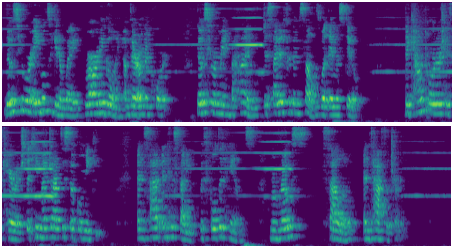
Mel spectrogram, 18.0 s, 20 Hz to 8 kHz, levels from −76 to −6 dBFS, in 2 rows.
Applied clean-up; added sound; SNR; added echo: classical method WPE with log-MMSE.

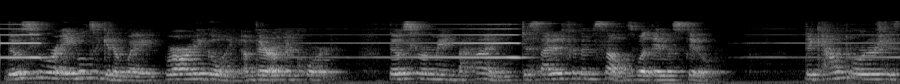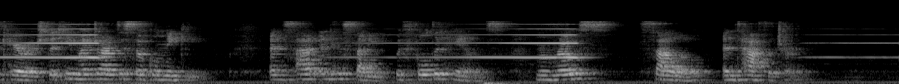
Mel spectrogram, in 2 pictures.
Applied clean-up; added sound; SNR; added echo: none; Bowed string instrument; 2 dB; reverberation time 0.5 s.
